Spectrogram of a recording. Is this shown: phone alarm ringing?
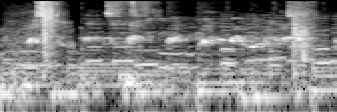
no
